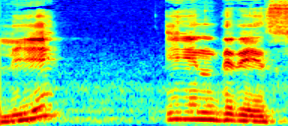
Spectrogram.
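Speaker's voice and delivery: teacher's deliberate two-part লি ... ইন্দ্রিস; pronunciation demo. Shown as a demonstration. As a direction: sound out "লি ইন্দ্রিস" with an I after the L. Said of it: "এখানে ই অক্ষর নিয়ে আসব".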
